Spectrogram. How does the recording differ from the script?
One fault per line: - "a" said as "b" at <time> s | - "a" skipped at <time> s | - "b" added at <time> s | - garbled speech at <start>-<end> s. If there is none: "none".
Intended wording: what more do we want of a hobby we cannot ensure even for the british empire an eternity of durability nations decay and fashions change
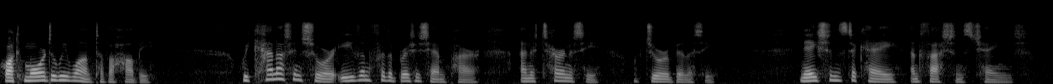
none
